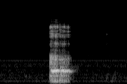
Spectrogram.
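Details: A single loud, short, voiced burp in a quiet room after loudly slurping a can of pop; belching.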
